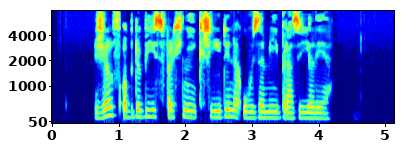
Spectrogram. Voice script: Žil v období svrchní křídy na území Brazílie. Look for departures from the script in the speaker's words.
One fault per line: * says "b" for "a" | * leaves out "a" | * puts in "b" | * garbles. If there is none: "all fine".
all fine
